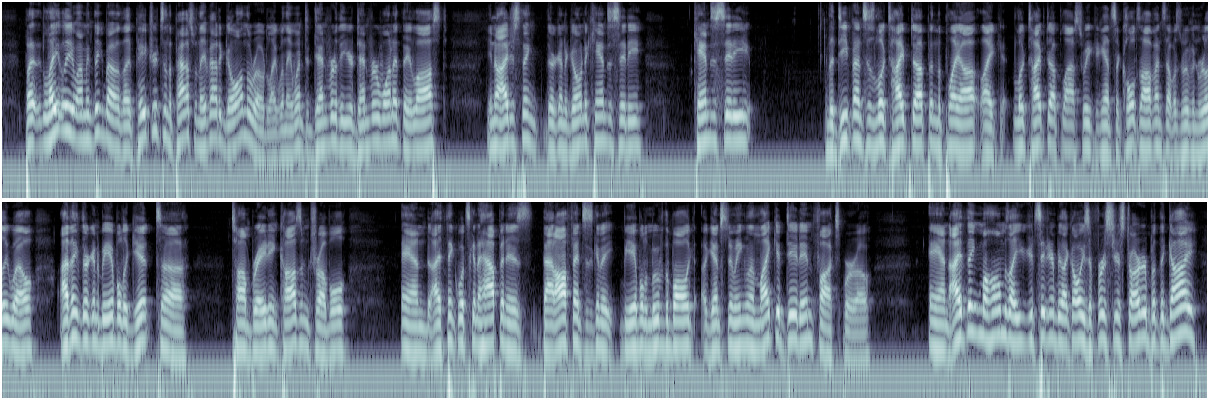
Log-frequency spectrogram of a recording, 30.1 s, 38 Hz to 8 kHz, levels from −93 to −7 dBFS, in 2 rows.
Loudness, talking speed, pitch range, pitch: -25 LUFS, 270 wpm, 135-170 Hz, 150 Hz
